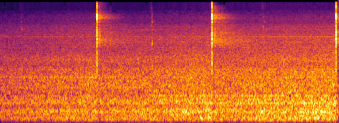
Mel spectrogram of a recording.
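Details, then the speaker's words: Custom machine-shop coolant system: three sharp, loud clicks over a quiet room hum as the float sensor toggles the water solenoid (full tank shuts it off, empty tank opens it). This is normal solenoid operation. "quite a loud click yes so right now the tank is full when the when this drops and the tank is empty light goes on solenoid clicks open"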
